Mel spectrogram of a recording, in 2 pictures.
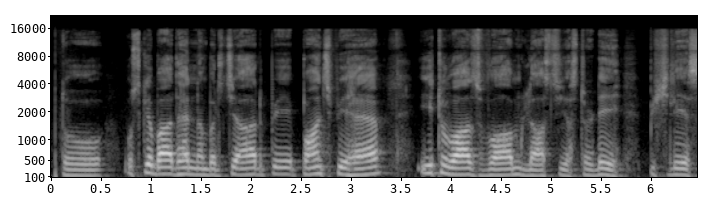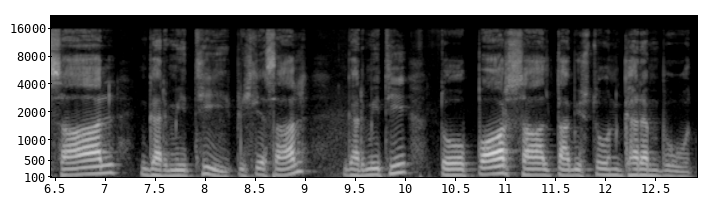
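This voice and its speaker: A man's voice: on the high side, darkish tone. A man lecturing in a recorded lesson over slides, repeating and translating each sentence step by step. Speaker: Persian lecturer.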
